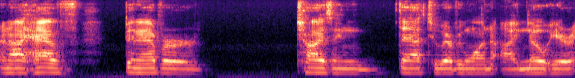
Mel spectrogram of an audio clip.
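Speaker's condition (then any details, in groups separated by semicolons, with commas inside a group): Stuttering; covert stuttering, hidden for years, struggled with speech since early years; went back to speech therapy as adult, now open about stuttering, National Stuttering Association member since 2006; stuttered badly when nervous or anxious, sometimes only mild, avoided speaking roles, chose behind-camera work; blocks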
